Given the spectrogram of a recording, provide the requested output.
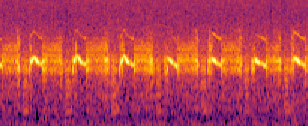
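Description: A White-fronted bee-eater gives short, nasal, slightly falling squeaky notes, about two per second and seven in all, over a faint hiss.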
